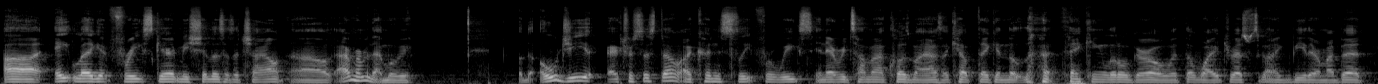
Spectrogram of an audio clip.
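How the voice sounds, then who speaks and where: A man's voice: fairly low pitch, steady tone, moderate pace, a little mellow. A man hosting a reaction stream, chatting casually with lots of slang and swearing and telling stories in a loose, rambling way. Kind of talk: casual reaction chat, reading viewer comments.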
